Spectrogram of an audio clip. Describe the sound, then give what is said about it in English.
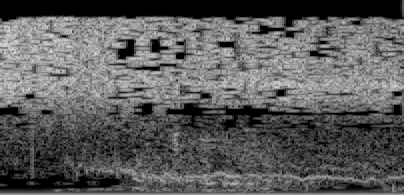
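A voice imitates a steak being brought out sizzling, with a steady, breathy hiss held for a couple of seconds, loud, with no words spoken. “Imagine a steak being brought out to you, sizzling like a fajitas and chilies.”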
